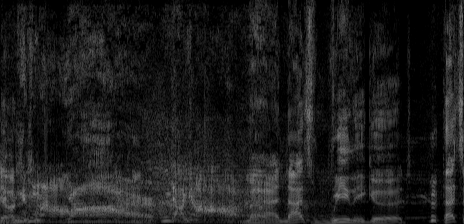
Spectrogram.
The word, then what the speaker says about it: Gnarr: Gnarr.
